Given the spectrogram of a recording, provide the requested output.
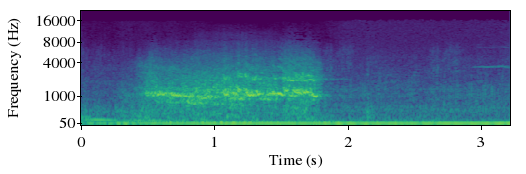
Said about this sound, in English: Looks to me like that Jeep Cherokee spun out of control, flipped over on its side, and slid into that butcher's shop.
